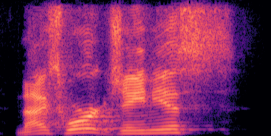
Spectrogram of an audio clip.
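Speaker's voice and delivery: snide, sarcastic, high-pitched tone. Showing an example of sarcasm toward a team member: sarcastic.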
